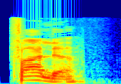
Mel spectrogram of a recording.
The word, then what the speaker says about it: falha: It has an LH combination. This is pronounced like the middle of the word million. Listen and repeat word 13. – Falha.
